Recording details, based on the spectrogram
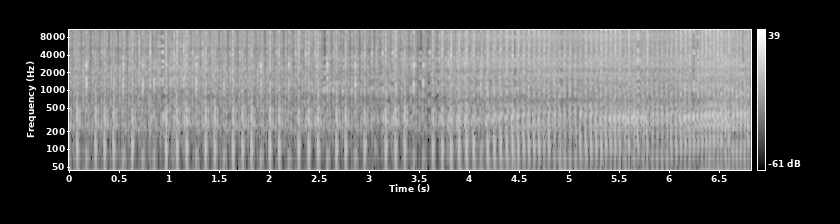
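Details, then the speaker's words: Mid-1980s Snapper commercial rear-engine rider, 11 hp Briggs & Stratton industrial L-head engine revived after sitting four years; running about half an hour at up to full throttle, crisp regular single-cylinder popping and spitting, no smoke; ignition probably needs work, otherwise normal running. "um been running now for probably close to half an hour and i don't see any smoke coming out of it the ignition system probably needs a little work it's popping and spitting"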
